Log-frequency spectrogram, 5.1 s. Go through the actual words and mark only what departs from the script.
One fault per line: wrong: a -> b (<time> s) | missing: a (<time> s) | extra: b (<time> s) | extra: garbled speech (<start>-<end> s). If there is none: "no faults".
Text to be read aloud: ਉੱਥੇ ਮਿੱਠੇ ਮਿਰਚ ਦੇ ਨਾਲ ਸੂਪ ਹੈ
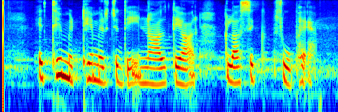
wrong: ਉੱਥੇ -> ਇੱਥੇ (0.6 s)
extra: ਤਿਆਰ ਕਲਾਸਿਕ (2.6 s)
